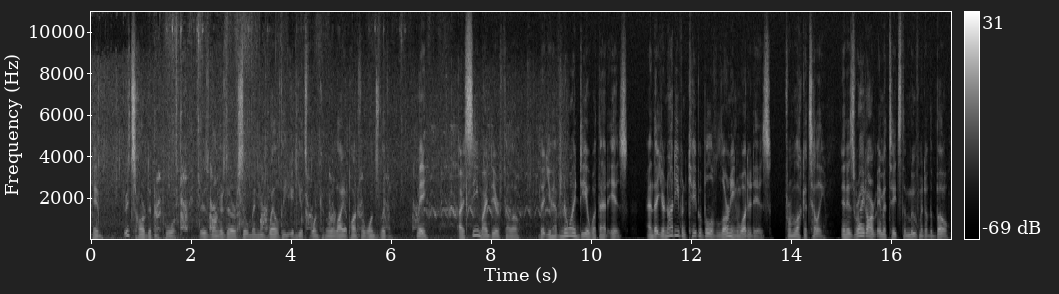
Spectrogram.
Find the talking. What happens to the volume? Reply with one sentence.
The loudness of the talking stays about the same.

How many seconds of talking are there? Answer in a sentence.
The talking can be heard for 17 seconds in total.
